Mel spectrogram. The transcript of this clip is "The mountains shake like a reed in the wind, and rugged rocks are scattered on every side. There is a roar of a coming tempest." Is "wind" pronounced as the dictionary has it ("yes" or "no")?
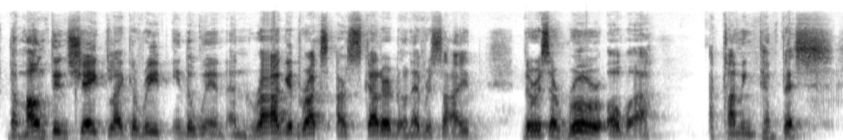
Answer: yes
